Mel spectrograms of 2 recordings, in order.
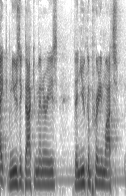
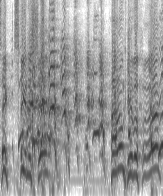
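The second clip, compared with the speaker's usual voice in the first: Bernie Mac impression; 12 semitones higher than usual. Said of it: "sound like Bernie Mac".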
